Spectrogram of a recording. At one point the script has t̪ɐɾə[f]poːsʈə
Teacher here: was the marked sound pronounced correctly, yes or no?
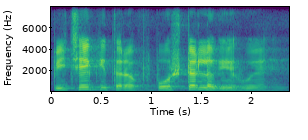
yes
